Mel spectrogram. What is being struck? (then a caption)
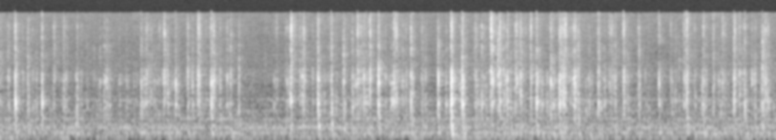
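Laptop keyboard with silicone key cover. Fingertips with long red nails type fast on a backlit laptop keyboard in a silver aluminum body, its keys covered by a thin red silicone skin. The result is a steady, rapid stream of soft, muted clicks and taps, each dying away almost instantly, with a few sharper clacks standing out.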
